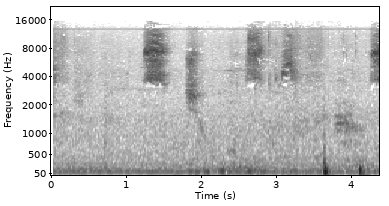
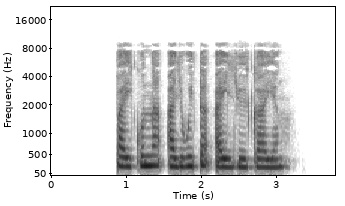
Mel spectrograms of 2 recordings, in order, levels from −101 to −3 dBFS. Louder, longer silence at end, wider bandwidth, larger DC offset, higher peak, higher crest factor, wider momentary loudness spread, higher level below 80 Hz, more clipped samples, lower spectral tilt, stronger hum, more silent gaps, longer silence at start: second, -28 LUFS vs -25 LUFS; second, 0 s vs 0.65 s; first, 15.5 kHz vs 9.4 kHz; neither; about the same, -8 dBFS vs -8 dBFS; first, 24 dB vs 16 dB; first, 24 LU vs 8 LU; first, -44 dBFS vs -70 dBFS; neither; second, -2.5 dB/octave vs -6 dB/octave; neither; neither; second, 0.05 s vs 0.9 s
